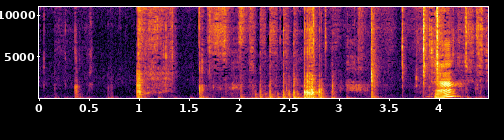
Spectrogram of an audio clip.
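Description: Paper rustles and crinkles as it is folded and creased.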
